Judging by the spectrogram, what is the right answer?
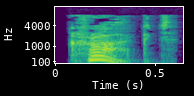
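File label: "crocked", British English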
